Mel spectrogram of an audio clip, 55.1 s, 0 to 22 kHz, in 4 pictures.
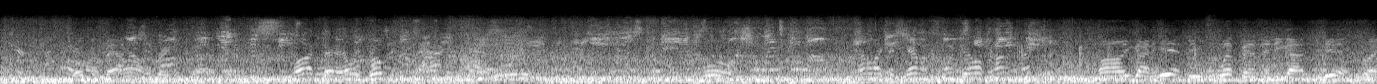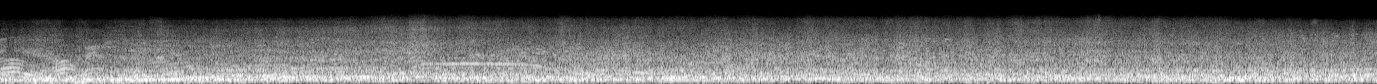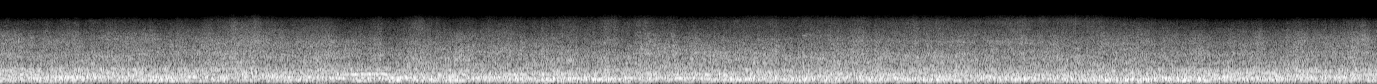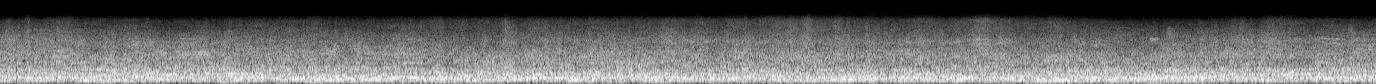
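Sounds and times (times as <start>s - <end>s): race car engines droning: 0.0s - 55.0s.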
